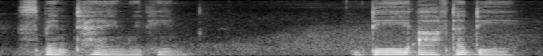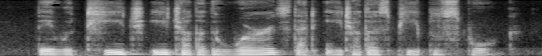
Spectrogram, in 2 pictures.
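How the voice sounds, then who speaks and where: A man narrating a children's story in a slow, even storybook reading. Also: lowish voice, a little hiss or hum.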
